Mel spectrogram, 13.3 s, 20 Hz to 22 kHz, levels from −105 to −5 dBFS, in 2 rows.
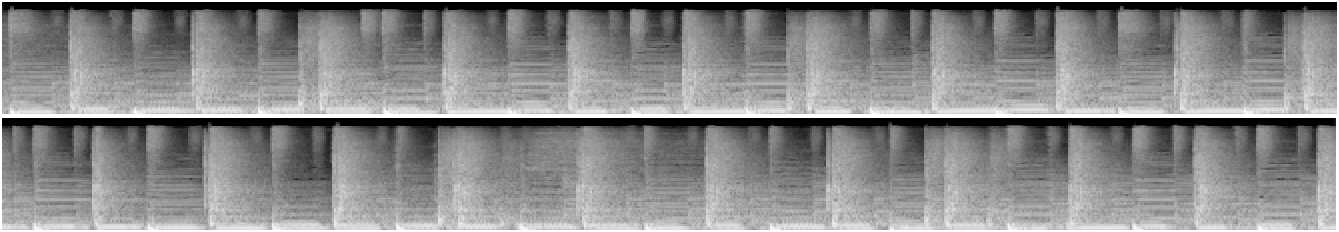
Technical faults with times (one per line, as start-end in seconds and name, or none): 11.11 audio missing between chunks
